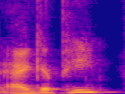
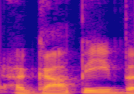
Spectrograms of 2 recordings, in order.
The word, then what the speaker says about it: agape: In part, it's a response to Anders Nygren about Eros and Agape. That's how Lewis pronounced it, by the way. We usually here in this country say agape, but agape is how he pronounced it.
